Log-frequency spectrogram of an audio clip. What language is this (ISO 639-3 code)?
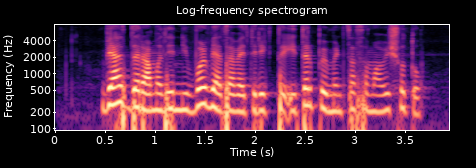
mar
